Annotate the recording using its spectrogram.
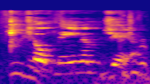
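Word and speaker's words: Kilmainham Gaol: Kilmainham Jail. That's the name of it, and it's spelled like Hypogean Jail, like Gaol.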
